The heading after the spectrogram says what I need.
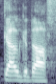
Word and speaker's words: Gal Gadot: embodiment of wonder woman is it gal gadot i've seen her i've seen her say she pronounced herself gal gadot no it's gal gadot i've asked her trust me but it's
